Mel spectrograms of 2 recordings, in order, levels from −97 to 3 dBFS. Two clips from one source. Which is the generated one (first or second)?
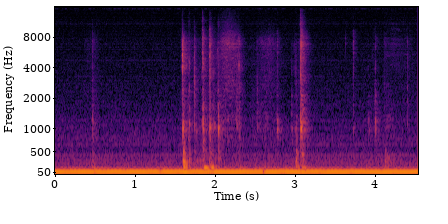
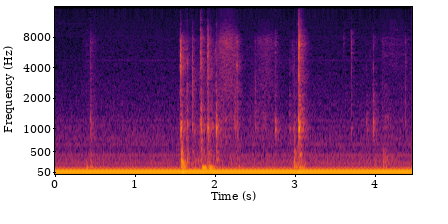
first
